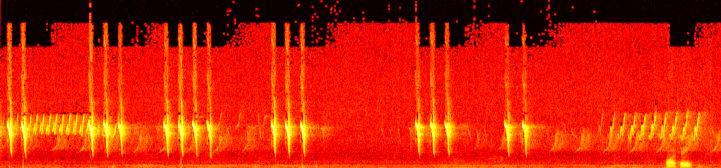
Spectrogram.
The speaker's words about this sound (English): It was one lone male red crossbill, large race, and I see him sitting in the large white pine across the hollow, across the creek.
